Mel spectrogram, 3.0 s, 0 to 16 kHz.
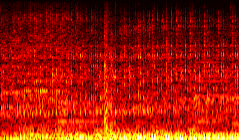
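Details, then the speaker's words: Early Bronco petrol engine idling with steady low rumble, no ticking or clicking; fuel-injection clicking heard before is gone, idle set at 600 RPM but hunting, distributor possibly loose. "Sounds good. All that clicking we used to hear with fuel injection doesn't do it anymore."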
